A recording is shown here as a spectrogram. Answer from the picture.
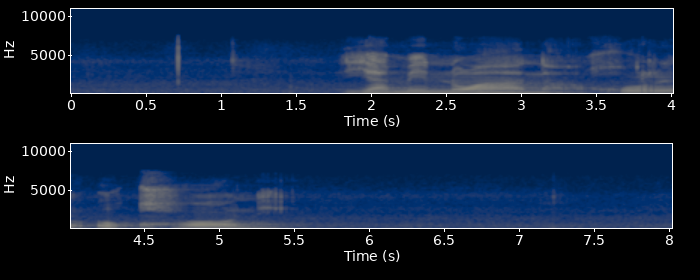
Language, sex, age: Tswana, male, 23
